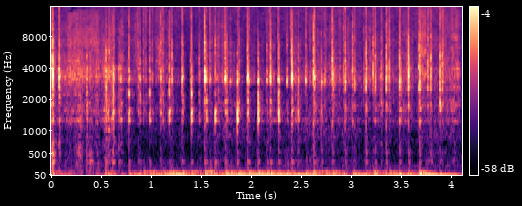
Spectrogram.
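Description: Fingertips tap quickly along the sides of a life-size painted resin or plastic skull prop, likely hollow, then tap and scratch the top of the cranium. The result is a dense stream of light, bright clicking taps with some scratchy texture, sitting over a steady low hum.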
